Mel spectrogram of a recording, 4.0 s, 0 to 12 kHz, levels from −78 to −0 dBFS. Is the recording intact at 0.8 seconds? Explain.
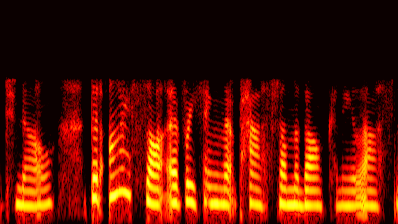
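No. At 0.8 s, as throughout the clip, the speech carries plainly audible G.729 codec damage, consistent with an 8 kbit/s stream. It is rebuilt from a vocal tract filter, a pitch predictor and sparse pulses, so it sounds rough and synthetic. A spectrogram shows nothing above 4 kHz.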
